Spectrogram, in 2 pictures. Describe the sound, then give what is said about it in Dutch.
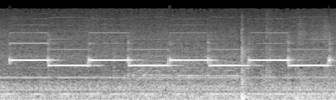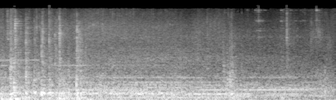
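At Nijmegen-Lent station in the Netherlands, a stopped train's shrill two-tone door warning signal beeps in a rapid alternating pattern for about four seconds, followed by the thud and rumble of the doors closing amid steady background noise. “Maar eerst nog even dat bekende snerpende deursignaal.”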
